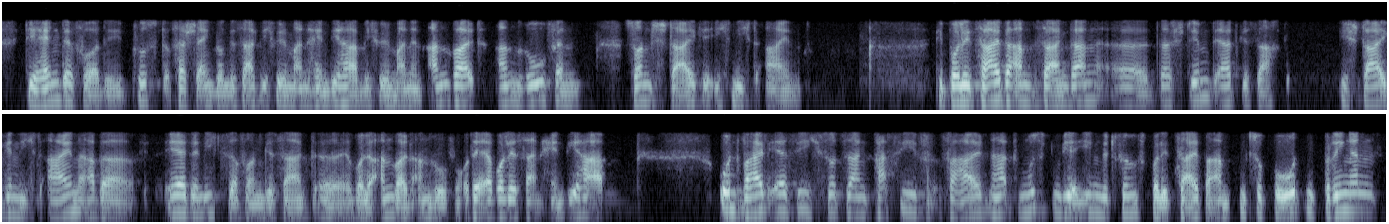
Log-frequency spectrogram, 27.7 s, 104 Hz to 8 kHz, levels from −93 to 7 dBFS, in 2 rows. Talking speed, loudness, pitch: 155 wpm, -22 LUFS, 170 Hz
